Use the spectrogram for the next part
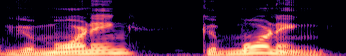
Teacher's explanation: Or even goom morning. The D in good changes to be more like the M in morning.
